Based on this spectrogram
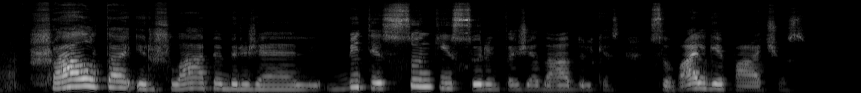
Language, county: Lithuanian, Panevėžys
